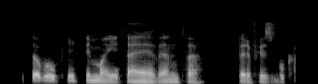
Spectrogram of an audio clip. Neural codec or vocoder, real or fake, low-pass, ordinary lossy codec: codec, 16 kHz, 1 kbps, X-Codec, HuBERT features, trained on LibriSpeech; fake; 7.2 kHz; AAC, 48 kbps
